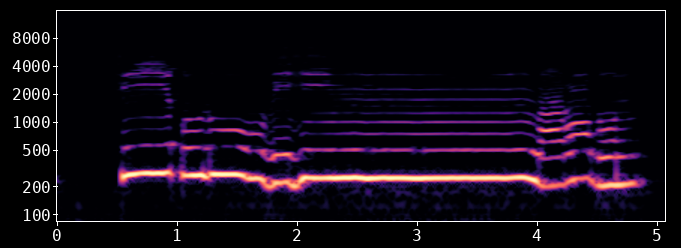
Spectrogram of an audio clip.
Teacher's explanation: হয় অর্থাৎ এই পাঁচটি হরফের যেকোনো একটি হরফের উপর সাকিন হলে কলকলা করে তথা প্রতিধ্বনি আকারে বা ধাক্কা দিয়ে পড়তে হয় · দুটি মিম কে একসাথে মিলিয়ে গুন্না করে পড়তে হয়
